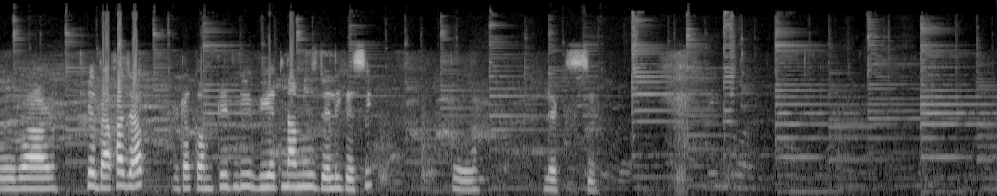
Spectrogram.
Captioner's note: sniff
